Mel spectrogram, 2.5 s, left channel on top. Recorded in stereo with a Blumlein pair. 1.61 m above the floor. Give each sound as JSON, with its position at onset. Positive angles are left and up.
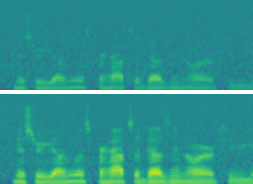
{"t": 0.1, "sound": "a man speaking", "azimuth_deg": -60}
